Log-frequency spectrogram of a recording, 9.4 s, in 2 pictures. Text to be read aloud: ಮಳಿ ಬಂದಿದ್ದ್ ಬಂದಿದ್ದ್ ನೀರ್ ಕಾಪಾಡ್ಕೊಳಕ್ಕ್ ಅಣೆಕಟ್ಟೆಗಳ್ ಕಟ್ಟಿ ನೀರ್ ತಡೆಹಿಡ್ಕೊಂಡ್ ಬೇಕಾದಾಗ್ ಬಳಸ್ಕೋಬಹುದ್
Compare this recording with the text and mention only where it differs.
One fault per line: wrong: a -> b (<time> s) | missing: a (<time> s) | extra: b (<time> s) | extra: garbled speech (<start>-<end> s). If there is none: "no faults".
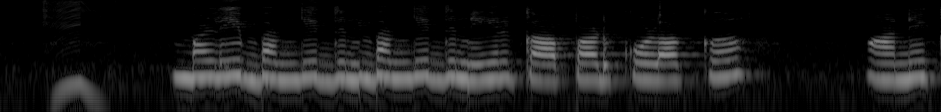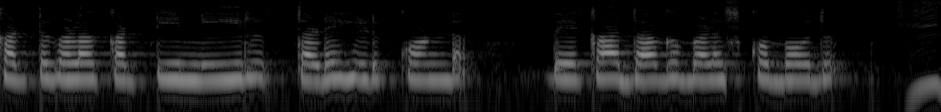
no faults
